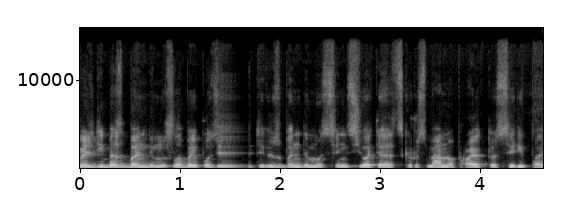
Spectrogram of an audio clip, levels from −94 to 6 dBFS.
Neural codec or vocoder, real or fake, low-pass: vocoder, 44.1 kHz, 128 mel bands every 512 samples, BigVGAN v2; fake; 14.4 kHz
